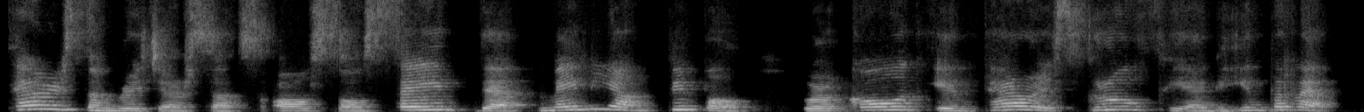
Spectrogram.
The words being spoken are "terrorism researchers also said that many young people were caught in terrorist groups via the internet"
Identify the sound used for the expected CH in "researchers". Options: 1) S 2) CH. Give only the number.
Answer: 1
